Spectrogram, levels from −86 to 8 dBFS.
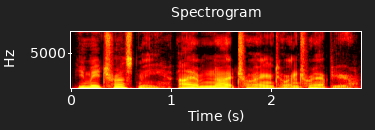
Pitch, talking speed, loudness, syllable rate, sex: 85 Hz, 225 wpm, -17 LUFS, 4.4 syllables/s, male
